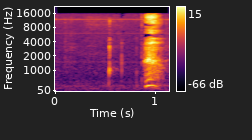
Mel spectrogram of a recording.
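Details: Hiccup: a brief click followed by a single short voiced gulp.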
